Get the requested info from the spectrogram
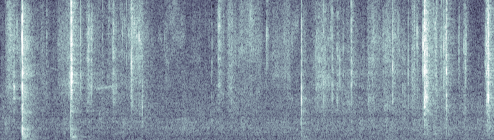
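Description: A thin pointed metal tool scraping and clicking through freshly drilled stitching holes in leather, clearing out the holes; about half a dozen short, faint scratches and clicks at irregular intervals, the sharpest in the first second.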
